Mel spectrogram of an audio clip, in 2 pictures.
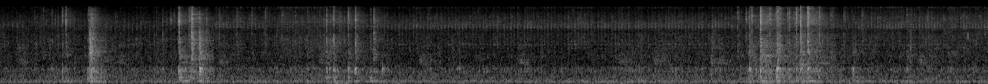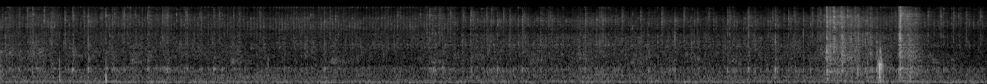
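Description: Bicycle drivetrain spinning in a repair stand: the chain running over the mountain-bike cassette and through the SRAM X5 rear derailleur's pulleys with a steady fine ticking whir. Several louder clattering bursts stand out, the biggest about eight seconds in and another near the end.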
